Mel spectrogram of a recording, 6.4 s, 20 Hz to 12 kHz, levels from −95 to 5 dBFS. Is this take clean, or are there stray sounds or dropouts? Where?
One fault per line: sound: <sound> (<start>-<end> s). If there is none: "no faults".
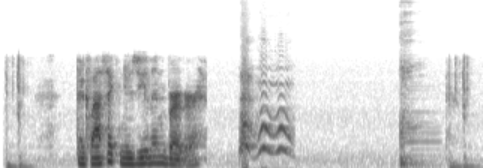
sound: bark (3.2-3.9 s)
sound: thud (5.3-5.9 s)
